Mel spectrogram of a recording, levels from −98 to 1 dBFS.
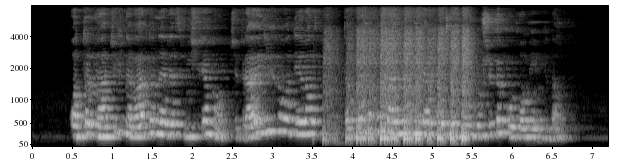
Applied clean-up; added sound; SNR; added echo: none; Snare drum; 1 dB; reverberation time 0.7 s.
